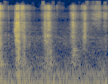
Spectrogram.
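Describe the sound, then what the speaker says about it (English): Tarot cards are shuffled in quick riffles, four soft, close, papery bursts spaced about a quarter second apart under low background hum. "One more shuffle"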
